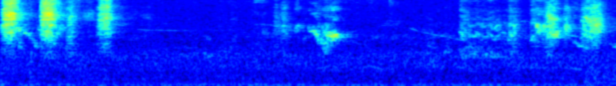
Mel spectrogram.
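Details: Budgerigars chirping: three bright, quick notes open, then a pause, a short rising twitter, and a final cluster of rapid high chirps.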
